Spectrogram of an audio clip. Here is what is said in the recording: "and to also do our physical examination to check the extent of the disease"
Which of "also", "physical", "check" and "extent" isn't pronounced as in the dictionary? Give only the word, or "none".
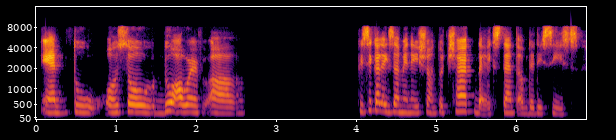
physical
